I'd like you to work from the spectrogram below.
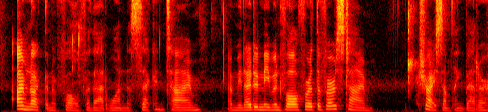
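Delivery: speaking down low. Retelling a fight, voicing the sword-wielding opponent's reply: low voice. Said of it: "in like this low voice he goes".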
